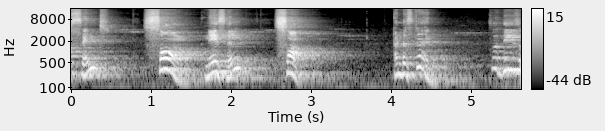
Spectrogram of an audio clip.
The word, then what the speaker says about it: cent: But the pronunciation is not cent. Song.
